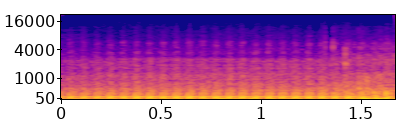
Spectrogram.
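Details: 1996 Yamaha Wolverine 350 4x4 ATV, parked after first ride: quick, even single-cylinder putt-putt with no misses or clatter; smooth, healthy idle.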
